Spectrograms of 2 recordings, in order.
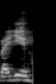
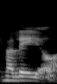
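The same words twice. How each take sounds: First: It is said with a Spanish pronunciation. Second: It is said with an anglicized pronunciation. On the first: The speaker calls it right. "I would say Vallejo" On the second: The speaker calls it wrong. "I wouldn't say Vallejo"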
